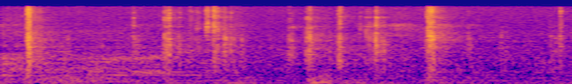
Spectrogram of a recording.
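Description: Poker chips clicking together as they are handled at the table: a scatter of sharp, irregular clicks, about eight in two seconds.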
